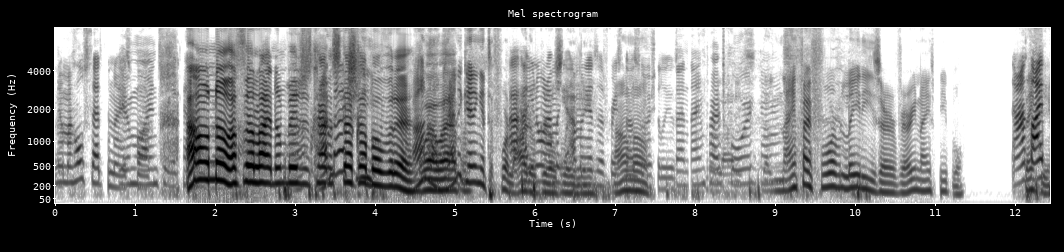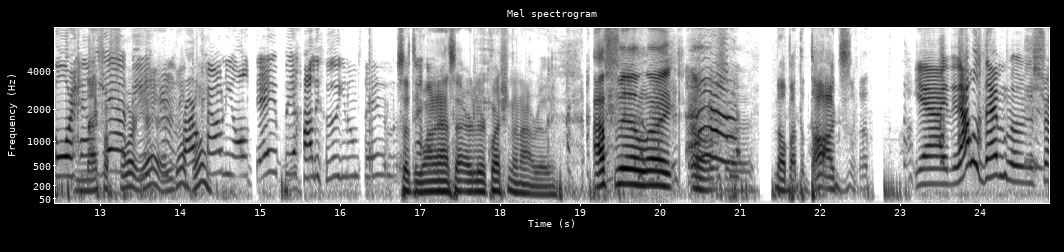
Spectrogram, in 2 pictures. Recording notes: We are in the car. Recorded at Thank You Miami.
